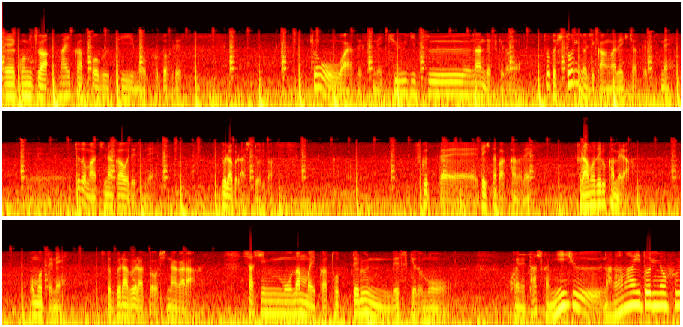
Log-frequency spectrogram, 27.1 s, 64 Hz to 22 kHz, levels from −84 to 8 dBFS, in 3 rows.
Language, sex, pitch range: Japanese, male, 80-105 Hz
